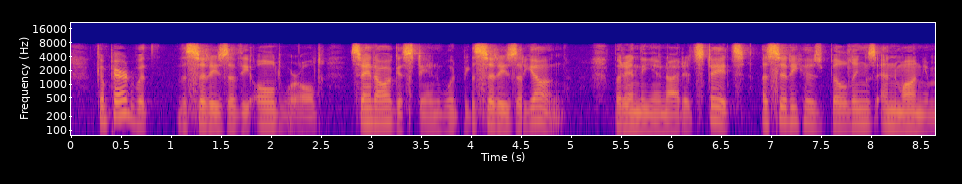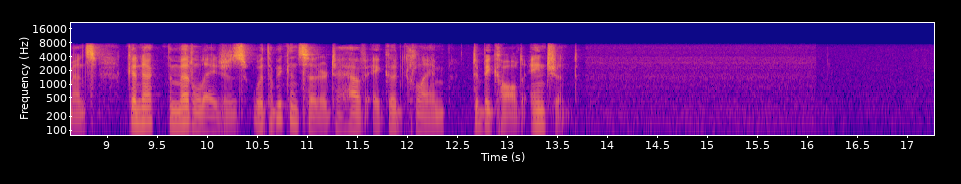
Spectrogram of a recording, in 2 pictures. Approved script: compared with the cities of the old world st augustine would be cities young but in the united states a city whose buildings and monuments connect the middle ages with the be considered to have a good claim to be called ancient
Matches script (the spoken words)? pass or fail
pass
